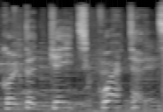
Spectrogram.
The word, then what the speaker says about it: Golden Gate Quartet: Non, Golden Gate Quartet.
